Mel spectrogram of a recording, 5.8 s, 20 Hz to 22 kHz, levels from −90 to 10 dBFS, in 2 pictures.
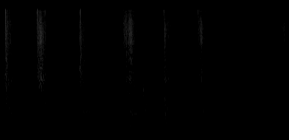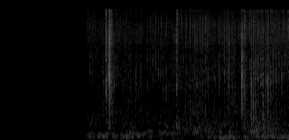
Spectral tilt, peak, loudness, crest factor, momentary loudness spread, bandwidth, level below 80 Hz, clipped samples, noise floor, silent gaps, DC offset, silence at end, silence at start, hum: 0 dB/octave; -28 dBFS; -58 LUFS; 36 dB; 14 LU; 17 kHz; under -90 dBFS; under 0.1%; -85 dBFS; none; under 0.1%; 0 s; 0 s; none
